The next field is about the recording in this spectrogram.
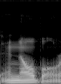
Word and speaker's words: Ennobble: and forgive me if I mispronounce it, it's Ennoble, right? – That's correct.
